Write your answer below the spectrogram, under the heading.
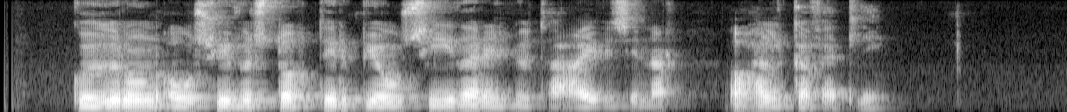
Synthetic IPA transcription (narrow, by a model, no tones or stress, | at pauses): kʏɣɾunoːwsʏvʏɾ̥st̪oht̪ɪɾpjoːwsiːðaɾil̥ʏːt̪ʰaʔaːjvɪsɪnːaɾ̥ | a̰whɛlkafɛt̪lɪ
